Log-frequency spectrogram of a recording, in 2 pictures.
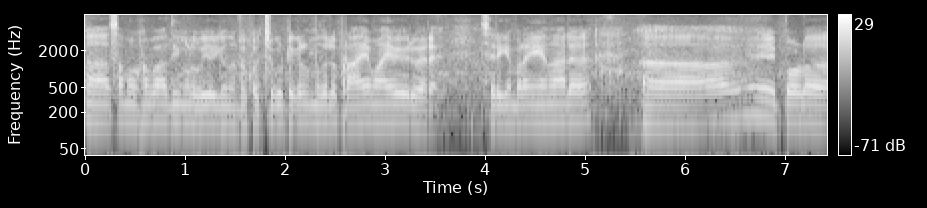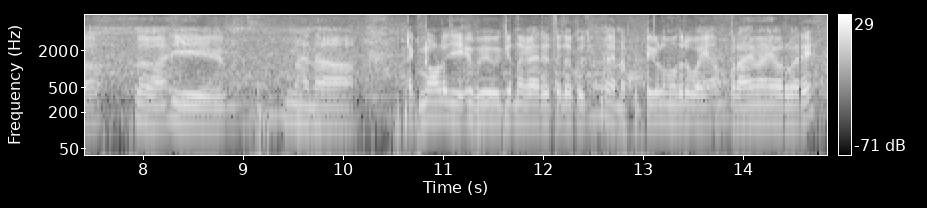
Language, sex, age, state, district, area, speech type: Malayalam, male, 45-60, Kerala, Kottayam, urban, spontaneous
